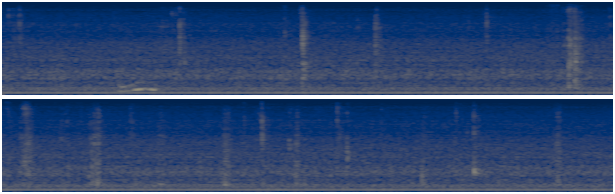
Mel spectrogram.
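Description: Quiet eating at a table: chewing with scattered light clicks of chopsticks against dishes, over a steady low hum from an electric fan. A brief murmured 'mm' of a voice about a second in.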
